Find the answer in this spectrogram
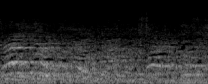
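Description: Indistinct voices and chatter, with a raised voice near the start.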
